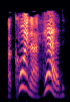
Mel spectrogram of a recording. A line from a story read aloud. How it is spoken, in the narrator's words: cried the citizens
